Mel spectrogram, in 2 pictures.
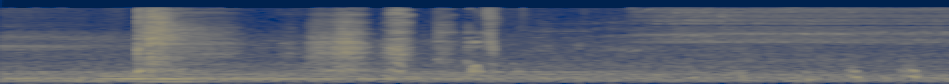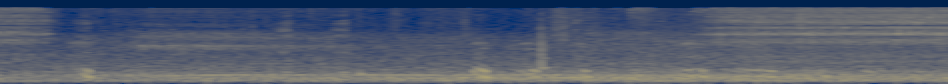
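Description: Irregular snorting and snoring noises with rough, noisy breathing and some background noise.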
